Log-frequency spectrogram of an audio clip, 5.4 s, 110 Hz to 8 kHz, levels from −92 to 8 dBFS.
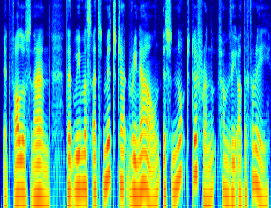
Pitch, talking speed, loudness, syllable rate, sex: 150 Hz, 175 wpm, -20 LUFS, 4.6 syllables/s, male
